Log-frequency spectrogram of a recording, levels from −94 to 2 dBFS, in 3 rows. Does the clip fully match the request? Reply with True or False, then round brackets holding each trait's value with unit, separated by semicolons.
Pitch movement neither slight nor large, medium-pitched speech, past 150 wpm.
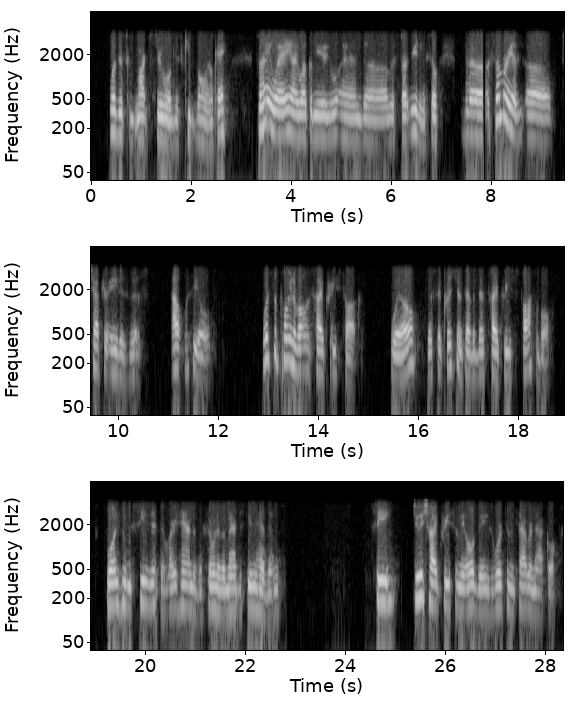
True (4.0 semitones; 150 Hz; 165 wpm)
